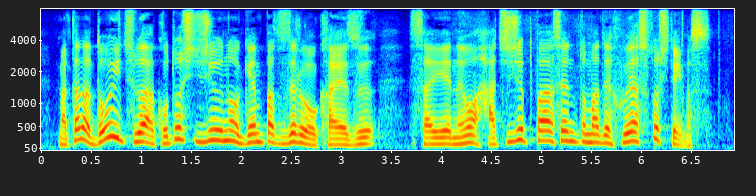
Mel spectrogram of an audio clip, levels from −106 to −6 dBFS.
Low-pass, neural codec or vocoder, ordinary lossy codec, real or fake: none; none; none; real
